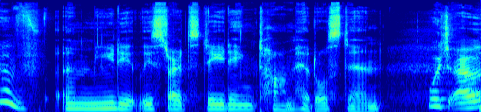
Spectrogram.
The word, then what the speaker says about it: Hiddleston: All right, now we have Tom Huddleston. It's supposed to be Hiddleston. Tom Hiddleston. I spelled his name wrong, my bad.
